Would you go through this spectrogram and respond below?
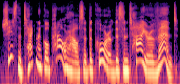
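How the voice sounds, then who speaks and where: A woman voicing a gracious young female company president in a video game, polite and composed with a gently teasing manner. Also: fairly high pitch, sing-song, normal speed. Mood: businesslike. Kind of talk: animated video game acting.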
